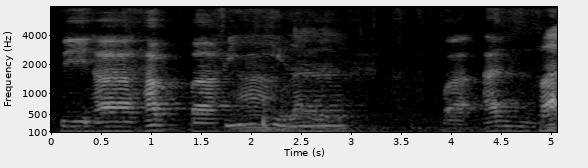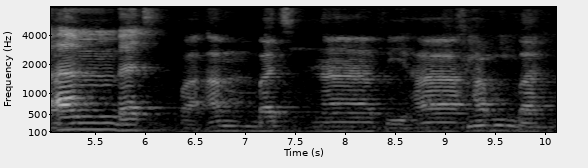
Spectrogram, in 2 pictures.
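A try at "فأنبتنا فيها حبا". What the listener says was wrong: Fiha. Dua-duanya panjang. Coba penggal-penggal. Fa'ambatna fiha habba. Jangan disambung, penggal-penggal aja biar nggak bingung.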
